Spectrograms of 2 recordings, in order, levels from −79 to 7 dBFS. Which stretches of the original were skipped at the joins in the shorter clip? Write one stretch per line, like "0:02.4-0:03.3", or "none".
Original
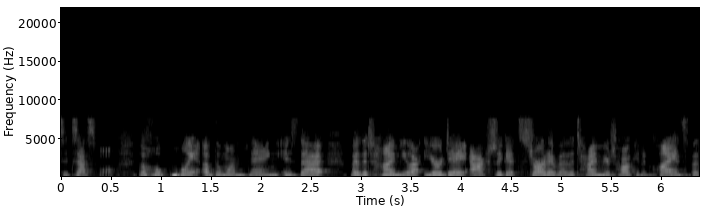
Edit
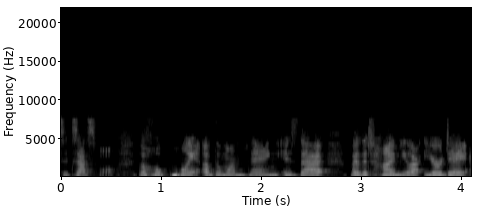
none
